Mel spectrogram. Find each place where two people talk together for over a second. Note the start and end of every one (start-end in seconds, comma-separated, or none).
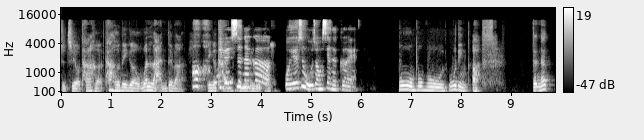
2.9-4.3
